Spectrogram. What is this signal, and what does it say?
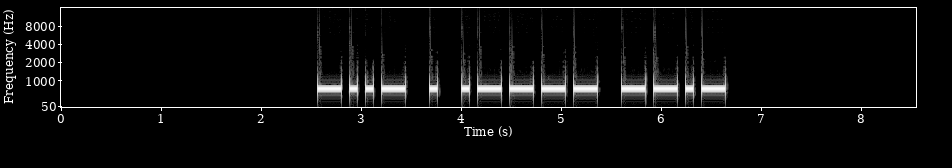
Morse code, heard as a keyed tone, about 15 wpm, 700 Hz. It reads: XE1Q
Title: DXCC-100 Call Signs - 4 Characters - Repeated 2x - 15wpm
